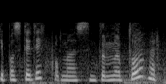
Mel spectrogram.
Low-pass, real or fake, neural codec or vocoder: 7.2 kHz; fake; codec, 16 kHz, 0.5 kbps, X-Codec, HuBERT features, trained on balanced general audio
